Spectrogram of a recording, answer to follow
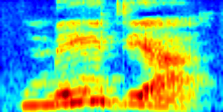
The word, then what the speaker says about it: Maydea: media wait media i always saved madison i was wrong all this while so it is pronounced media okay i think i've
